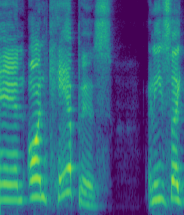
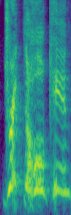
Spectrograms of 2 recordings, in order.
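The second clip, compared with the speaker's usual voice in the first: louder and higher, a hammed-up rant at himself; mock outraged yell; 7 semitones higher, 6 dB louder than usual. Adult self scolding over half-drunk soda, mock yell. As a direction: scold yourself like an angry parent.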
